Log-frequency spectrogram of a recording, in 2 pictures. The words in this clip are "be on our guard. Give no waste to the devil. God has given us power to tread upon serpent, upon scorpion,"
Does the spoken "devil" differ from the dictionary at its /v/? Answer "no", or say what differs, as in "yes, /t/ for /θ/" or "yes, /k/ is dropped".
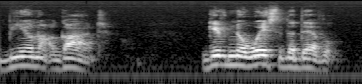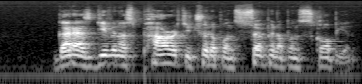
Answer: no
